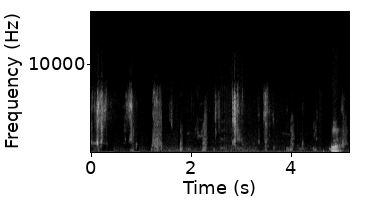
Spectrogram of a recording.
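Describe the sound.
Salty crisps being chewed, several at once, in a person's mouth: irregular crunchy bursts and crackles with soft wet chewing between them, fairly quiet overall, ending on a louder mouth sound.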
